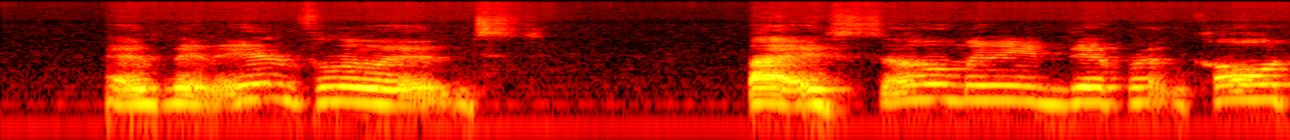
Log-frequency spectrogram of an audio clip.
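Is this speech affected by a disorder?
Yes: cerebral palsy.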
